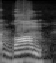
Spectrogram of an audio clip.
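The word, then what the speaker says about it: bomb: बी ओ एम बी। तो यहां पे यहां जो देखिए एम के बाद क्या है? बी है। तो यहां पे बी साइलेंट हो जाएगा।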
